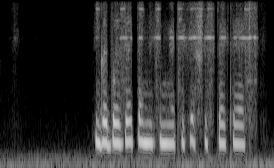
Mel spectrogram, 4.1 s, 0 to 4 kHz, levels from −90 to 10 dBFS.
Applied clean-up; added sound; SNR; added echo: neural diffusion model UNIVERSE++.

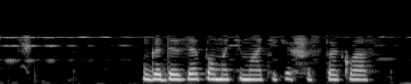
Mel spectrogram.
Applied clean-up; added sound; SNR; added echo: classical method Wiener filter.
